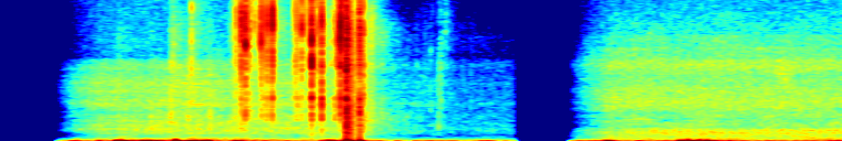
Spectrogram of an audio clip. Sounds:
wood, crack

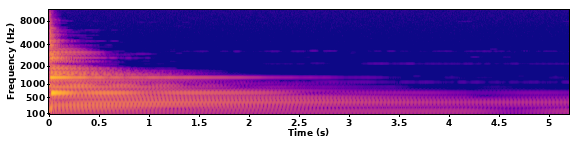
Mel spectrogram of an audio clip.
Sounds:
plucked string instrument, musical instrument, acoustic guitar, music, guitar

